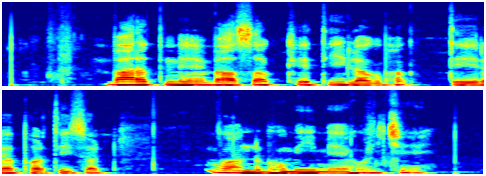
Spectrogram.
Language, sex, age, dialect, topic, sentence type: Maithili, male, 25-30, Eastern / Thethi, agriculture, statement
